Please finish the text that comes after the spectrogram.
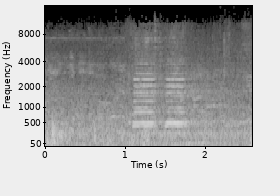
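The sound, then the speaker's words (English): Two short bus horn honks sound in quick succession over a steady rumble of street traffic in a busy bus area, loud against the busy background noise. “So we say goodbye to the bus neighborhood and move on to someplace else.”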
